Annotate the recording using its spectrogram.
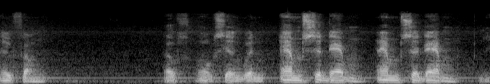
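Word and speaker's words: อัมสเตอร์ดัม: เขา พูด ให้ ฟัง ออก เสียง เป็น แอมstเตอร์แดม แอมสเตอร์แดม เ นี่ ก็ คือ เอ่อ ประเทศ เนเธอร์แลนด์ หรือ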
